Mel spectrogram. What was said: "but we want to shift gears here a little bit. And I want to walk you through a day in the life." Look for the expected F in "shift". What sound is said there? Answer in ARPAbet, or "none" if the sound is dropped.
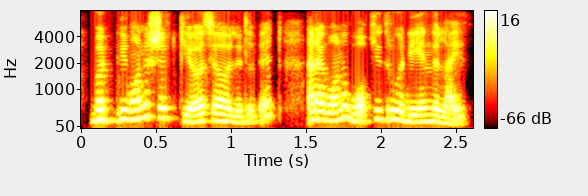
F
